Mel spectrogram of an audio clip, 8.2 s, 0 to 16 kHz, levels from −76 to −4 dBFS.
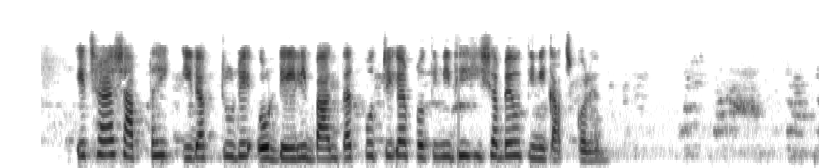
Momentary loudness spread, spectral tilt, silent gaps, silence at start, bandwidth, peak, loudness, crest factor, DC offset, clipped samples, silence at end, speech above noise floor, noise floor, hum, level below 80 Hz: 13 LU; -2.5 dB/octave; none; 0.75 s; 7.6 kHz; -2 dBFS; -18 LUFS; 20 dB; under 0.1%; under 0.1%; 0.15 s; 39 dB; -58 dBFS; none; -66 dBFS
